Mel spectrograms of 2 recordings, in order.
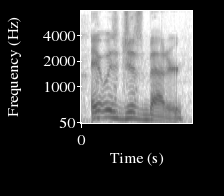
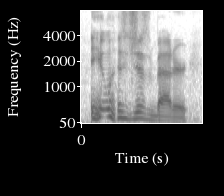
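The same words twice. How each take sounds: The two takes are said the same way.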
